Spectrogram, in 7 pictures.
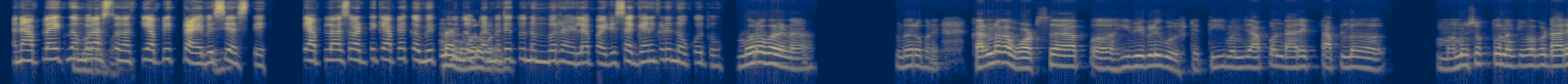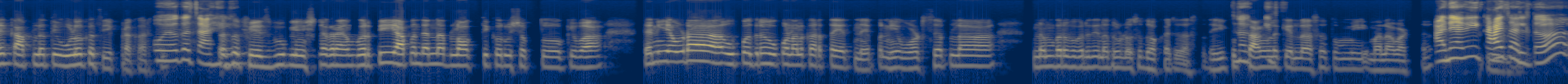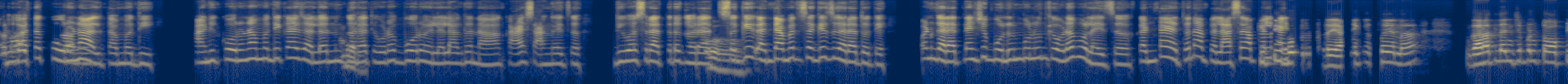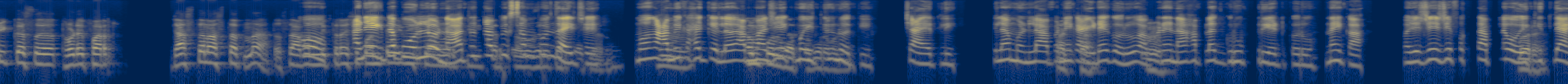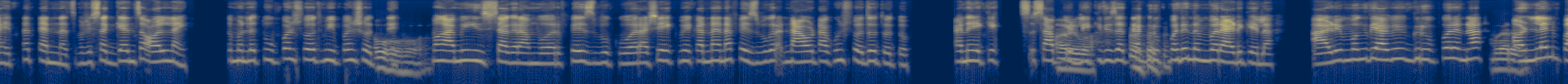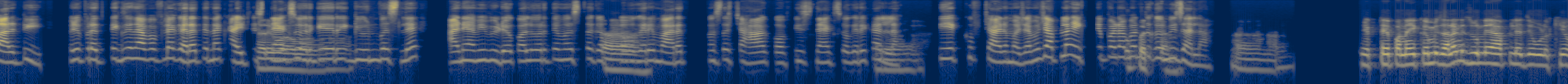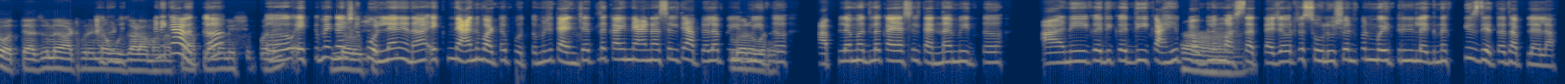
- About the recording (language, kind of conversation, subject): Marathi, podcast, ऑनलाइन समुदायांनी तुमचा एकटेपणा कसा बदलला?
- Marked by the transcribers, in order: in English: "प्रायव्हसी"; in English: "टॉपिक"; in English: "टॉपिक"; in English: "आयडिया"; in English: "ग्रुप क्रिएट"; in English: "ऑल"; in English: "ग्रुपमध्ये"; chuckle; in English: "ग्रुपमध्ये"; "वगैरे" said as "वरगैरे"; drawn out: "हां"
